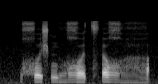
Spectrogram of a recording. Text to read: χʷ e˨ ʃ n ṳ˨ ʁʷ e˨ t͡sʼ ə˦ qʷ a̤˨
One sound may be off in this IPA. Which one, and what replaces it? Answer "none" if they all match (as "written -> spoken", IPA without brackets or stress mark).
qʷ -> ʁʷ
